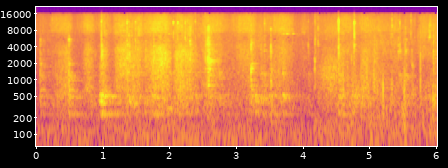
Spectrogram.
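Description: Handling noise from work on the sawmill's lift-cable fittings: irregular rubbing and scraping of hands and clothing, with a few sharp metallic clicks.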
